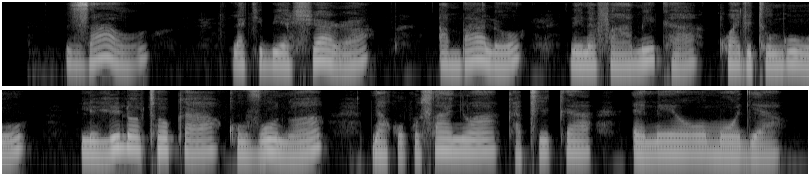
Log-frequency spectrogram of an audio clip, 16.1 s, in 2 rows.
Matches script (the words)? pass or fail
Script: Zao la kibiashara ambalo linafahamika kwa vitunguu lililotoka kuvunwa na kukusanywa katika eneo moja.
pass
